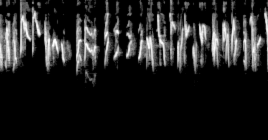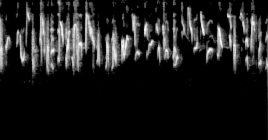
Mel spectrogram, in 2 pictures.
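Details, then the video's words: American goldfinch pouring out a long, almost continuous warble of quick high twitters and sweet chirping notes for more than ten seconds, with no other sound. "American goldfinch Bird Sound, Bird Song, Bird Call Bird Calling Chirps, Birds Chirping Melody"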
